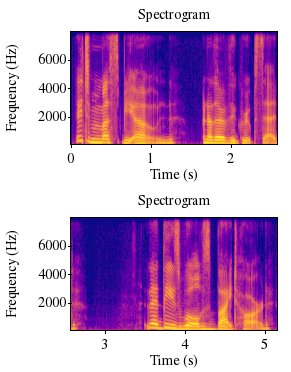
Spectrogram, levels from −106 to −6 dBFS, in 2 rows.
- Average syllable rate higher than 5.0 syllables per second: No, 4.9 syllables/s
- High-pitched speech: Yes, high, 210 Hz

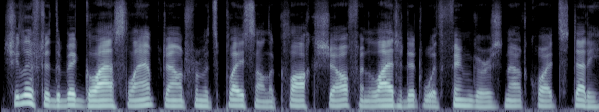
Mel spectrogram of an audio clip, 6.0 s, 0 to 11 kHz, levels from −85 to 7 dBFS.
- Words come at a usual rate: No, fast, 220 wpm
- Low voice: Yes, low, 125 Hz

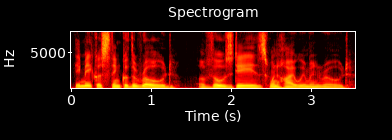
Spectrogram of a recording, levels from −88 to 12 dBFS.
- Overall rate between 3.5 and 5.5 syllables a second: Yes, 5.0 syllables/s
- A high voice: No, medium, 140 Hz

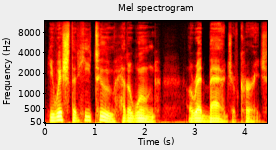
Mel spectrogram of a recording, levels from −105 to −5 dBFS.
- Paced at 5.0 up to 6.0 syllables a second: No, 4.5 syllables/s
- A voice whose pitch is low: Yes, very low, 90 Hz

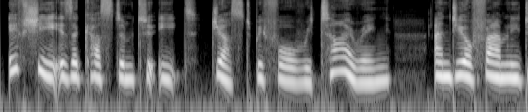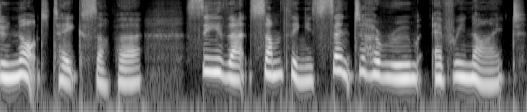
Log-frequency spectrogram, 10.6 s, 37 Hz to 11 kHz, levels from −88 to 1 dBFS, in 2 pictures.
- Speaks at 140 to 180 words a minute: Yes, average, 150 wpm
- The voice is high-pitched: Yes, high, 215 Hz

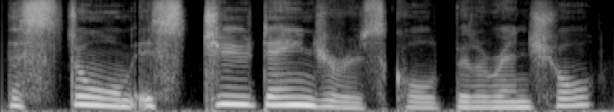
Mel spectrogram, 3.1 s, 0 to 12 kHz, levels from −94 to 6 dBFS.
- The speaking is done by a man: No, female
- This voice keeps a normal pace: Yes, average, 155 wpm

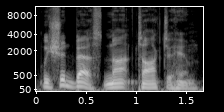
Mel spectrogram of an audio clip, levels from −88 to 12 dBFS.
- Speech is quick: Yes, fast, 250 wpm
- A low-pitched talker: Yes, low, 100 Hz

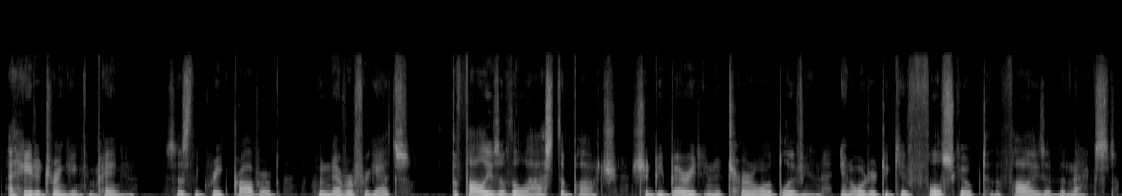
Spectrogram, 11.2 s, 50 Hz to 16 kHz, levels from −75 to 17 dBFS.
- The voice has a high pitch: No, low, 130 Hz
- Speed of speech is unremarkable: Yes, average, 190 wpm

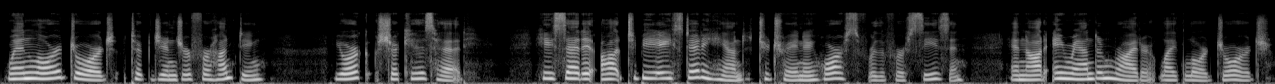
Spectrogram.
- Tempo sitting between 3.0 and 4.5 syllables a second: Yes, 4.4 syllables/s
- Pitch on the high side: Yes, high, 235 Hz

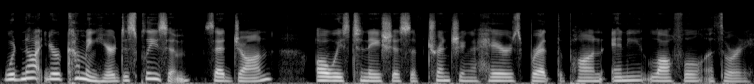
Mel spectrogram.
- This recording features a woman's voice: Yes, female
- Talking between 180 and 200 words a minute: No, average, 160 wpm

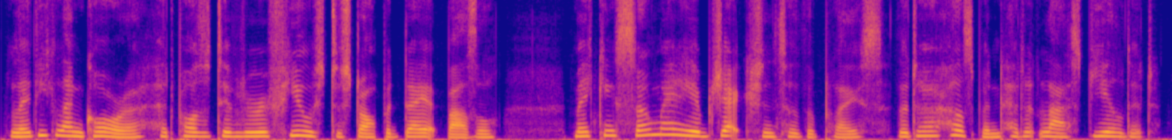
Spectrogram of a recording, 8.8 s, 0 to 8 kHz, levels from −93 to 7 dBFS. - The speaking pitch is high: Yes, high, 235 Hz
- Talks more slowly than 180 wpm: Yes, average, 170 wpm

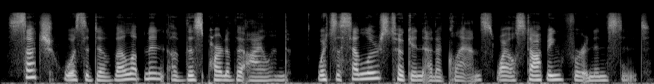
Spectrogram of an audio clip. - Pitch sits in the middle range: No, high, 210 Hz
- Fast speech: Yes, fast, 210 wpm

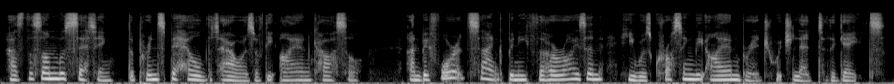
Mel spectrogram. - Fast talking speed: Yes, fast, 215 wpm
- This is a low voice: No, high, 210 Hz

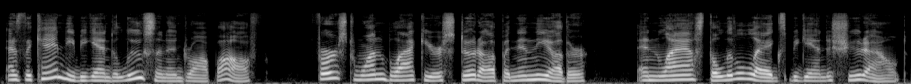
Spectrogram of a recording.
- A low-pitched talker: No, high, 195 Hz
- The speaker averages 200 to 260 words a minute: No, average, 185 wpm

